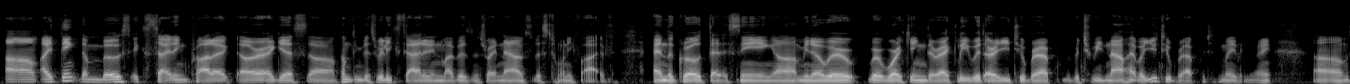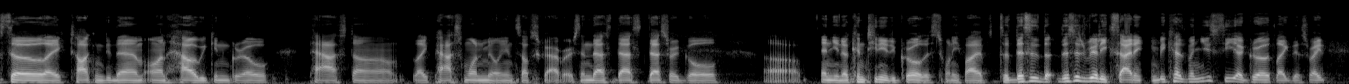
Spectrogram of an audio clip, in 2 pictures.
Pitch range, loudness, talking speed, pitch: 95-100 Hz, -24 LUFS, 225 wpm, 95 Hz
